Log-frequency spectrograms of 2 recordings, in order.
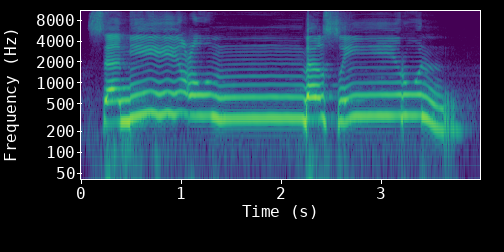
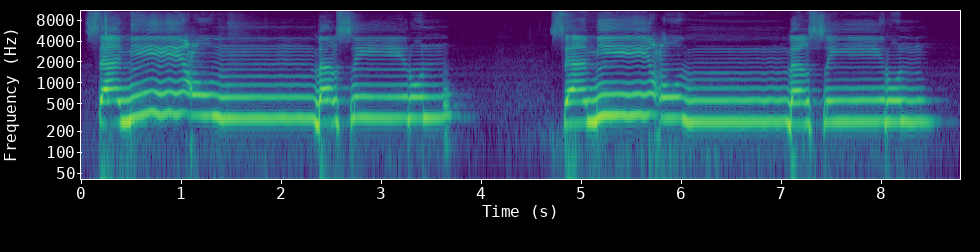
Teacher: Kemudian diikuti dengan huruf ba. Maka kita harus mengganti bacaan nun sukun tanwinnya menjadi bunyi mim. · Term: iqlab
